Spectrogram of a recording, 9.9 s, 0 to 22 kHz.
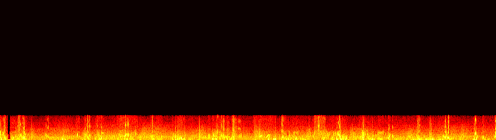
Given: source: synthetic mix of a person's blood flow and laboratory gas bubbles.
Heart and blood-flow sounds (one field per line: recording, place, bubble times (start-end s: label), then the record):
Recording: Doppler ultrasound of blood flow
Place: subclavian vein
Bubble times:
0.00-0.17 s: bubbles
0.19-0.62 s: bubbles
0.90-0.99 s: bubbles
1.24-1.31 s: bubbles
1.51-1.60 s: bubbles
1.67-1.84 s: bubbles
1.88-2.15 s: bubbles
2.26-2.86 s: bubbles
2.98-3.26 s: bubbles
3.42-3.90 s: bubbles
4.13-4.85 s: bubbles
5.06-6.14 s: bubbles
6.23-6.97 s: bubbles
7.18-7.96 s: bubbles
8.31-9.07 s: bubbles
9.43-9.59 s: bubbles
9.64-9.83 s: bubbles
9.86-9.93 s: bubbles
From the record:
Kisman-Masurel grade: 343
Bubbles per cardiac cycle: rolling drumbeat, 9 or more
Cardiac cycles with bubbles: 100%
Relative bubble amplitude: loud (0.450 to 0.775)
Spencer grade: 3 (all of the cardiac periods contain showers or single bubble signals, but not dominating or overriding the cardiac motion signals)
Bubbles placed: anywhere in the cardiac cycle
